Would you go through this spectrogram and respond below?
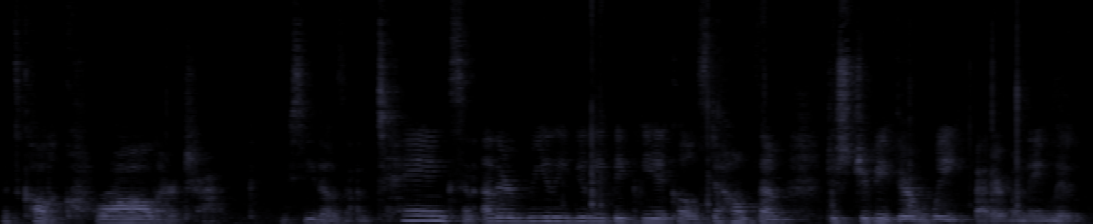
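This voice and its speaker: A woman's voice: on the low side, big pitch swings, moderate pace. A woman hosting a preschool storytime, reading aloud and chatting expressively, with lots of questions for her young listeners. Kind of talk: children's read-aloud with chatty explanations. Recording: echoey room with background noise.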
